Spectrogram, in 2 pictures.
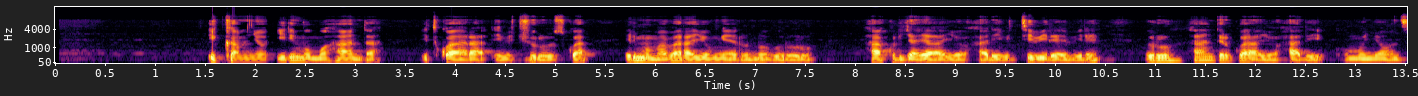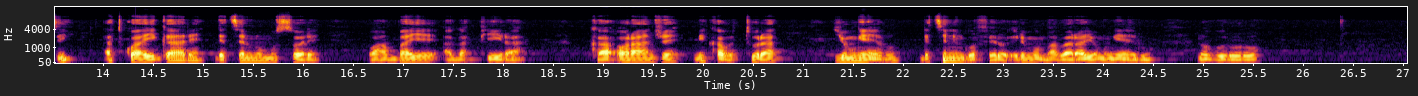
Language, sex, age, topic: Kinyarwanda, male, 18-24, government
